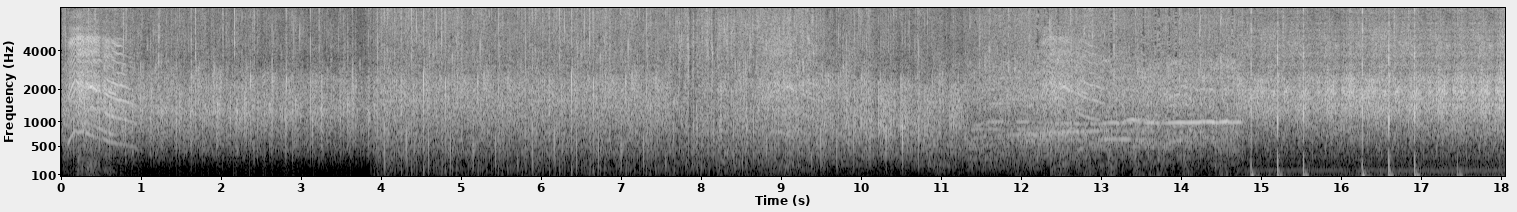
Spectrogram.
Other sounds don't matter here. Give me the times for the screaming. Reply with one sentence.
The screaming can be heard from 0.1 to 1.0 s, from 8.8 to 9.4 s and from 12.2 to 13.1 s.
